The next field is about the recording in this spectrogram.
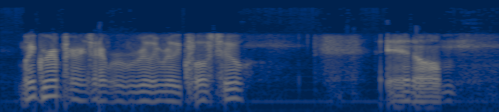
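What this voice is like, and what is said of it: Nervous, unusually deep voice. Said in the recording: “I'm just nervous, that's why my voice is so deep”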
